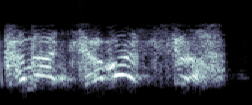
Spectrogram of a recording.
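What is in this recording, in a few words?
Korean player killed enemy mood high, speech; War Thunder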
